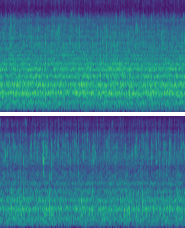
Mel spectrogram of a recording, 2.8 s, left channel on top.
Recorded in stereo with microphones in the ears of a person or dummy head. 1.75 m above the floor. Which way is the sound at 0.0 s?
65° left (ahead or behind).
